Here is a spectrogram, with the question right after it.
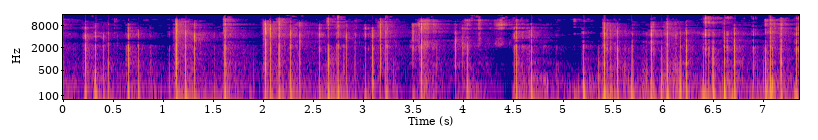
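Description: Fingernails tap and scratch a thin solid bamboo board, ending with fingertips tapping close up. The result is a rapid run of short, dry clicks with a low, hollow thump beneath and bright scratchy edges. The clicks pause briefly partway through, then resume.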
